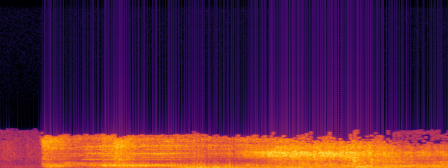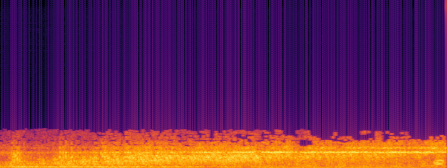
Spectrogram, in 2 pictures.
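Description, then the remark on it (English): A sudden, loud roar of a rocket ship's jets one and four firing for takeoff bursts in and holds steady as a dense, rumbling blast, swelling slightly midway, with no voices over it. “Fire one and four.”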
